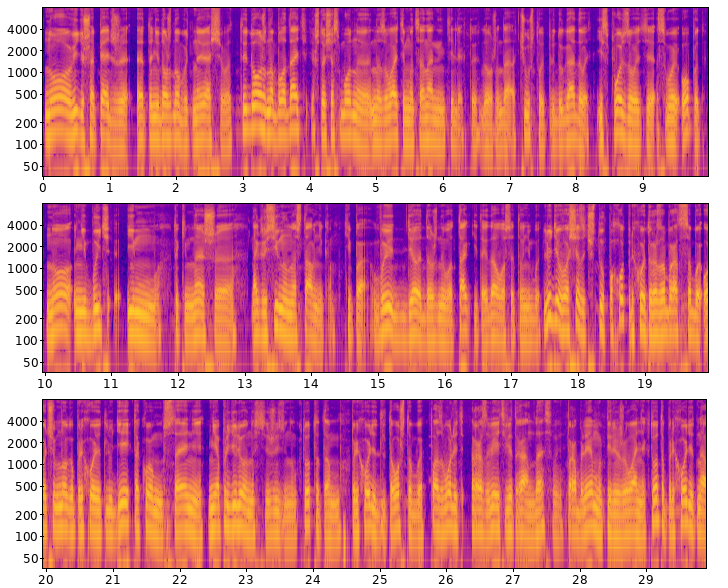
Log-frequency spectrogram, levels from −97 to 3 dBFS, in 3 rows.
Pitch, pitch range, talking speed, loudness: 120 Hz, 105-130 Hz, 165 wpm, -18 LUFS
